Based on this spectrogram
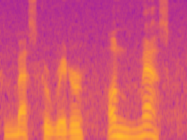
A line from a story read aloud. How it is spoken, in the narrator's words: he cried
